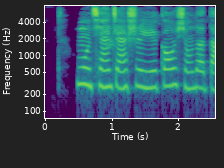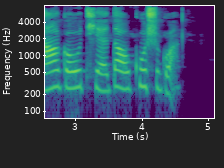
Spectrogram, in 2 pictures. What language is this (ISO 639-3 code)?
zho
